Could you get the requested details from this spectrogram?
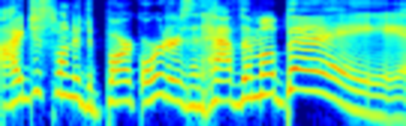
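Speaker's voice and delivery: aggressive, high, domineering, with "obey" stretched. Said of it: "the way he says it is so aggressive".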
